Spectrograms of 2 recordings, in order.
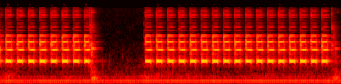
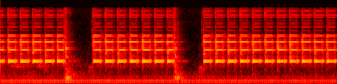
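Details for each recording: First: Semi-automatic telegraph bug (key) dot contacts after installing the dot stabilizer, wire run parallel to and touching the dot contact spring, then readjusted: two runs of crisp, evenly spaced dots with a definite start and stop, no scratchiness; clean keying. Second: Telegraph bug keyer without dot stabilizer, dot contact screw readjusted: fast even dots about four a second, each with rough buzzy edge instead of clean tick; scratchy dot contacts.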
